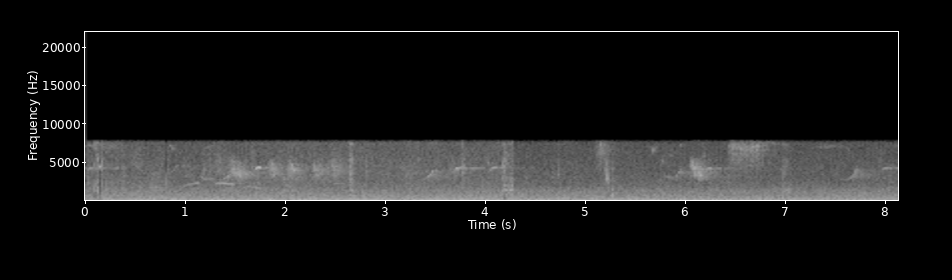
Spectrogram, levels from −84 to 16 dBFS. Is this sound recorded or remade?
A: recorded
